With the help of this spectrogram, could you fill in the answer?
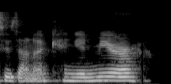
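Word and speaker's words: Susanna Kenyon-Muir: LinkedIn is Susanna Kenyon Muir.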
